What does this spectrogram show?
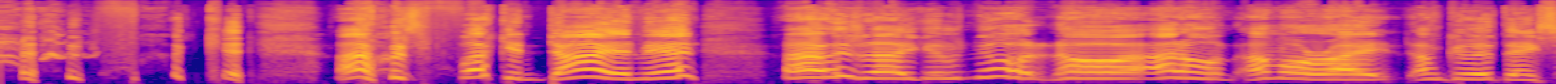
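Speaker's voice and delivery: high, loud, laughing through the words; cracking up. Real, not acted. Man recalling a stranger's offer, cracking up. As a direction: squeal it out, barely holding it together.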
